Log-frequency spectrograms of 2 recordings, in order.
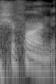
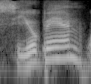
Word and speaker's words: Siobhan: Spell the name chiffon. It's an Irish name. Spell it. – S-A-I-O-B-H-A-N. – Yeah, except without the H. Like, I always thought it was Sioban. What? But that's like chiffon.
